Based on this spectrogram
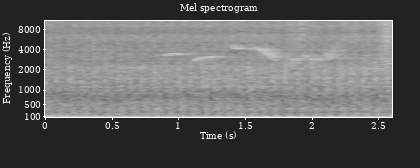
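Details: Kawasaki KLX 150 after repair of rough-sounding engine: steady, even single-cylinder idle with smooth low thump, no cracking, ticking or clatter; engine sounds healthy, normal idle.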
